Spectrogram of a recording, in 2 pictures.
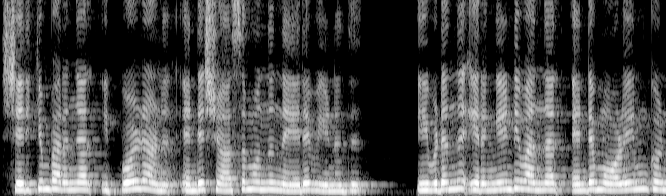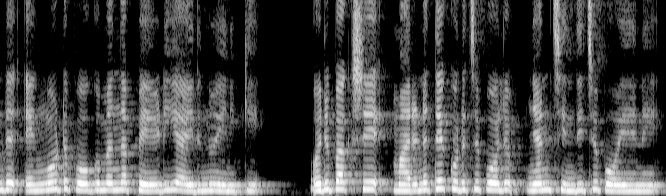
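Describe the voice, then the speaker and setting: A grieving young mother in a spoken storybook, gentle and worn out, her high voice soft and tearful as she pleads, read by a woman in her own voice. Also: fairly even intonation, moderate pace, lightly acted. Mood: sorrowful.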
